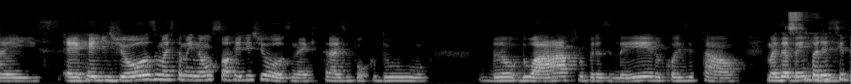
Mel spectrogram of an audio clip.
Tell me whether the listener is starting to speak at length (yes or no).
no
